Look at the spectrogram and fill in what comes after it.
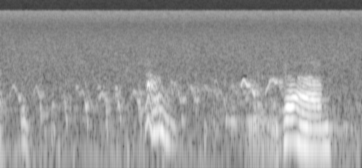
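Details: Three-week-old Collie puppies, offspring of Cassie and Red, indoors in a living room, giving a run of thin rising and falling whimpers and squeals, ending in a longer wavering whine, with soft human voices in the background.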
